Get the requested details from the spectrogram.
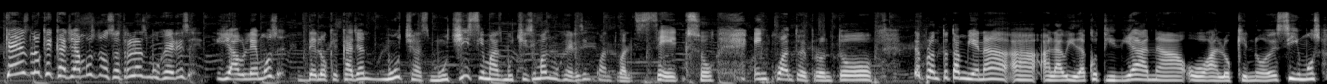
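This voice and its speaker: Brash high-voiced woman. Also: animated, moderate pace, faint music behind. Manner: brash, teasing, colloquial. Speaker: podcast host. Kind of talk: casual chat.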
